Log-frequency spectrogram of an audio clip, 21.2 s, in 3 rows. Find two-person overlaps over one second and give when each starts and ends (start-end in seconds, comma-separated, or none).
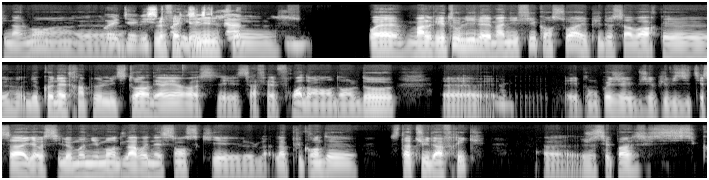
1.0-2.4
